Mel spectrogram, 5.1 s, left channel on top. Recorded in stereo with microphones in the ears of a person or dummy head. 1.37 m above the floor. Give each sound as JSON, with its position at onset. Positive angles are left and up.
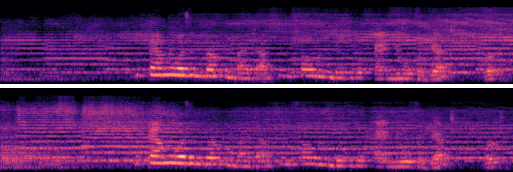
{"t": 1.3, "sound": "a woman speaking", "side_deg": -30, "distance_m": 0.6}
{"t": 3.7, "sound": "a man speaking", "side_deg": 60, "distance_m": 1.9}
